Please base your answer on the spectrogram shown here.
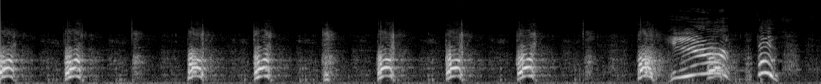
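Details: German Shepherd in protection training barking on command: loud, harsh barks repeated roughly every half to one second, with a rising yelping bark mid-clip, and a man's encouraging voice between barks.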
